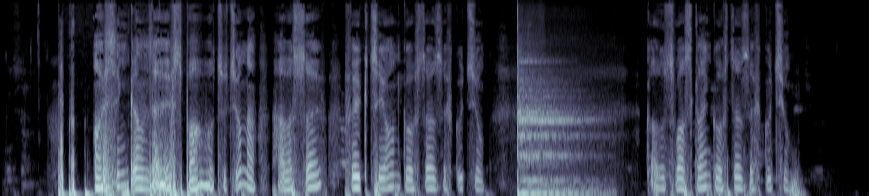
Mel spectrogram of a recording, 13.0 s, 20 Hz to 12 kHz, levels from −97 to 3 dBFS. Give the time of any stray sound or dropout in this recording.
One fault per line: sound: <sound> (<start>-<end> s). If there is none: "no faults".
sound: thud (7.7-9.3 s)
